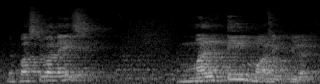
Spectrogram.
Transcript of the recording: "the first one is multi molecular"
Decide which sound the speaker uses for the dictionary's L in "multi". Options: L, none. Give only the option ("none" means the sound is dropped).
L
